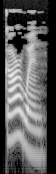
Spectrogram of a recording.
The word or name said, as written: garwyn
